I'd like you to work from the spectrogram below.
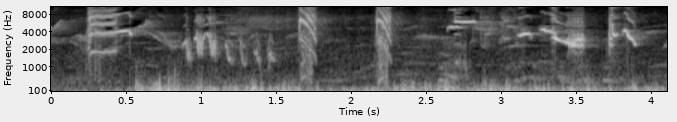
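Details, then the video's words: Caged white-rumped shama provoked into aggressive, fight-ready singing: harsh rasping bursts and quick descending chatter mixed with high squeaky whistles over a steady low rumble of background noise. "Pancingan Kacer Agar Cepat Emosi Gacor 3 || Super Gacor Langsung Tarung"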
